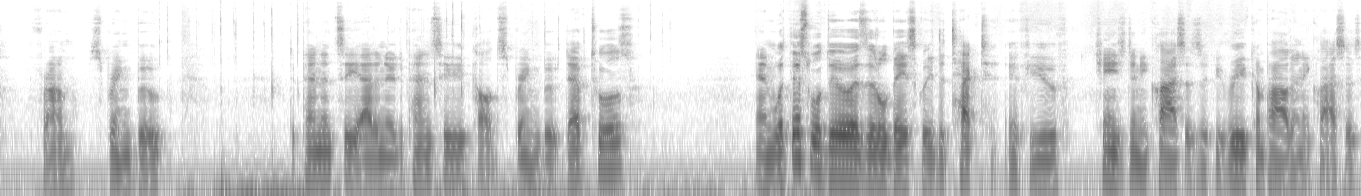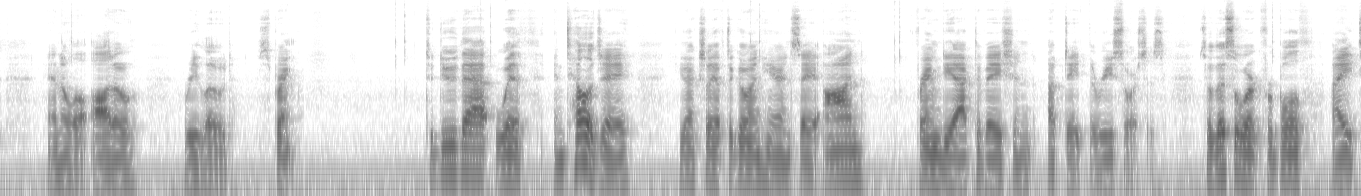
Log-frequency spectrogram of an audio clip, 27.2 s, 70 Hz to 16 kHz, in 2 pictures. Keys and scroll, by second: 3.2 Return, 6.6 super+s.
